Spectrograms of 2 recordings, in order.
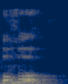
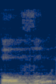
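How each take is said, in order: First: The stress is on the last syllable. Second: The stress is on the first syllable. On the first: The speaker calls it wrong. "e não" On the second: The speaker calls it right. "Po é mais forte"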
